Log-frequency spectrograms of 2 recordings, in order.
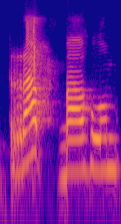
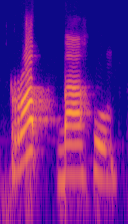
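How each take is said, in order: First: The r is pronounced light and thin. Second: The r is pronounced heavy and thick. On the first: The speaker calls it wrong. "bunyi macam tu salah" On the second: The speaker calls it right. "Ra kat sini keadaannya tebal"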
